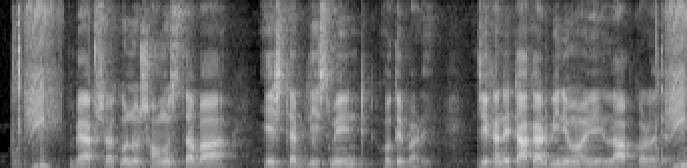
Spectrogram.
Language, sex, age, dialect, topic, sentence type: Bengali, male, 51-55, Standard Colloquial, banking, statement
